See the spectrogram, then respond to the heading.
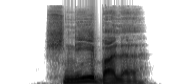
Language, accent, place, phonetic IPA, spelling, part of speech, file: German, Germany, Berlin, [ˈʃneːˌbalə], Schneeballe, noun, De-Schneeballe.ogg
- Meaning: dative of Schneeball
